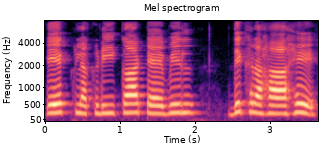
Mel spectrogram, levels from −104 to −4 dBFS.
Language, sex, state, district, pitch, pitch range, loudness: Hindi, female, Madhya Pradesh, Bhopal, 255 Hz, 240-260 Hz, -14 LUFS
